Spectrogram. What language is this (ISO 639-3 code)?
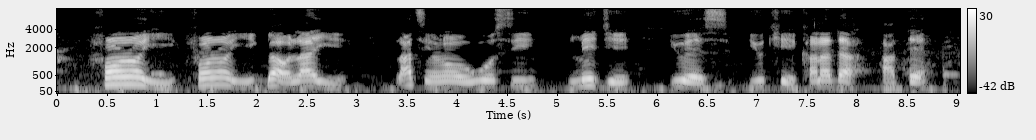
yor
